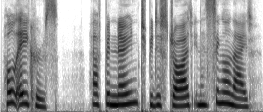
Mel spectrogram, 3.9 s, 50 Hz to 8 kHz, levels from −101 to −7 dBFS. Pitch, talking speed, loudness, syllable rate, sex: 250 Hz, 180 wpm, -16 LUFS, 4.8 syllables/s, female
